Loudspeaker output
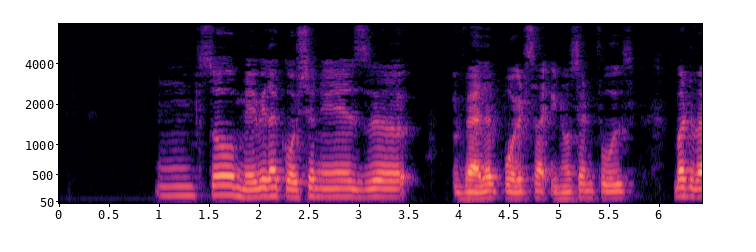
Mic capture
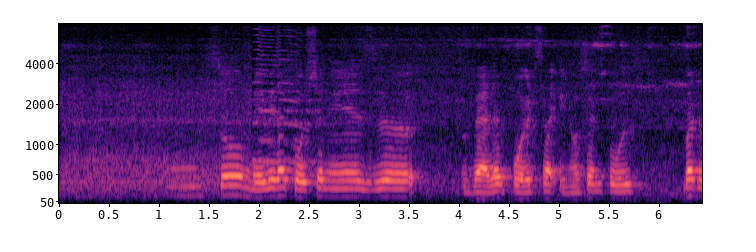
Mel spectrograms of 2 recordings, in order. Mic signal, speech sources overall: echo only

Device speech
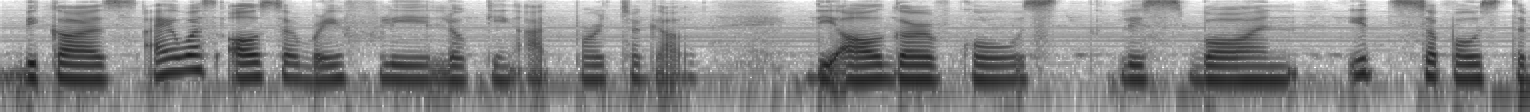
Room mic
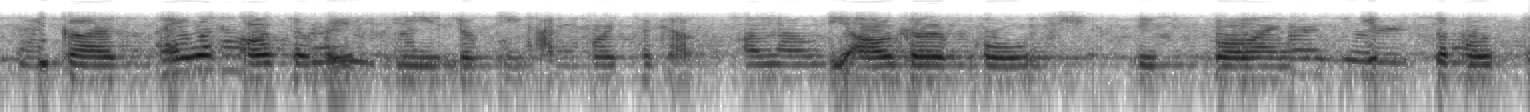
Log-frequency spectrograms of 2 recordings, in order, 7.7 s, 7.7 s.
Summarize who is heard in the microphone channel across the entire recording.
both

